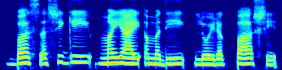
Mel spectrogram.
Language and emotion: Manipuri, neutral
